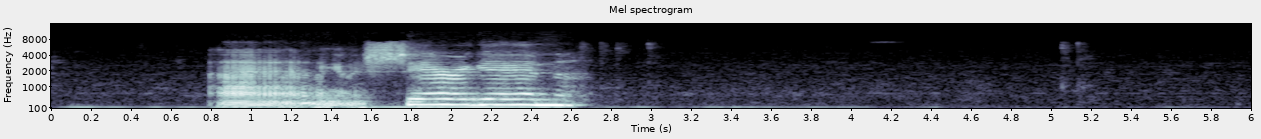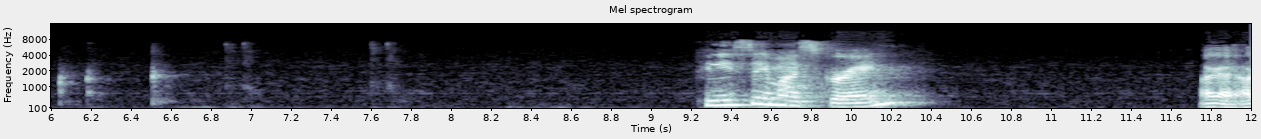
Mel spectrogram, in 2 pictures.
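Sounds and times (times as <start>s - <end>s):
computer mouse clicks: 2.6s - 3.2s, 5.0s - 5.3s, 6.0s - 7.9s.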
